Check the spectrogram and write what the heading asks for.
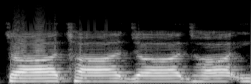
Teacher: अब तालु से च वर्ग का उच्चारण होता है।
